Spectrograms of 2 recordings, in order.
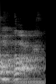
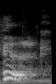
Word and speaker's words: Hükk: And I'm going to throw in the Hükk, because why not? I noticed you didn't pronounce it Hükk. It's Hükk. It's Hükk. Hükk.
